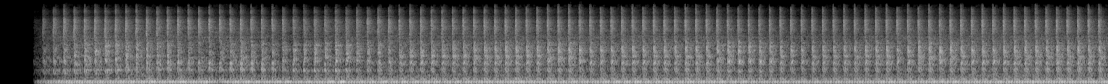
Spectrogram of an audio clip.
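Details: 2007 Ford Focus 2.0 L petrol engine idling with a steady, deep rod knock about three times a second, developed September 2015.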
